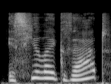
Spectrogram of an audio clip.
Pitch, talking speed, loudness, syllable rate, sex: 245 Hz, 215 wpm, -14 LUFS, 4.2 syllables/s, female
